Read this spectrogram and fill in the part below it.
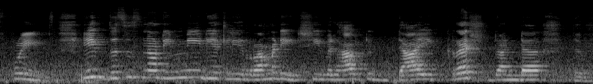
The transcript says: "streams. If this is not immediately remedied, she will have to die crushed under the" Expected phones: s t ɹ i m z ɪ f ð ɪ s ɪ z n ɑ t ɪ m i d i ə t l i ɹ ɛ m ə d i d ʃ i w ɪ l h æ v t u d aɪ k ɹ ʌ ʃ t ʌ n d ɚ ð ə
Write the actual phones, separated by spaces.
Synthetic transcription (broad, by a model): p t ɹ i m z ɪ f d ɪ s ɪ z n ɑ t ɪ m i d i ə t l i ɹ ɛ m ə d i d ʃ i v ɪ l h æ v t u d aɪ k ɹ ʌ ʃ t ʌ n d ɚ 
